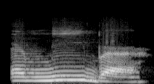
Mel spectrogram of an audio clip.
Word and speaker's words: amoeba: That word is actually pronounced amoeba and not amoeba.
